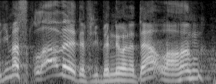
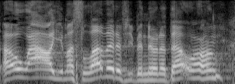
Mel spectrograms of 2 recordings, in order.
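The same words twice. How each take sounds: First: Love given extra weight and lift; stress on love. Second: Love leaned on a little, the rest easy; stress on love. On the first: Speaker showing the hook to the audience, stressing love. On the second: Salesman chatting up a worker, stressing love. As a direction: lean on the word love, friendly and upbeat. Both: Shown as a demonstration. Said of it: "I kinda emphasize love".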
